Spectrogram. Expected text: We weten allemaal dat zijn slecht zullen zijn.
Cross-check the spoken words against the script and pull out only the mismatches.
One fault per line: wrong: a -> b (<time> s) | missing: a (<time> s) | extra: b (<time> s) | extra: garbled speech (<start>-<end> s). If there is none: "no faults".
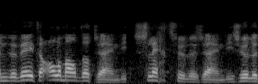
no faults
